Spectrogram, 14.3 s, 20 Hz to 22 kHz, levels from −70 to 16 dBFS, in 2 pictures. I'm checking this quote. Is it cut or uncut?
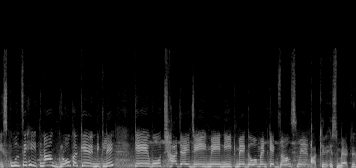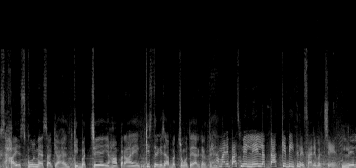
cut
